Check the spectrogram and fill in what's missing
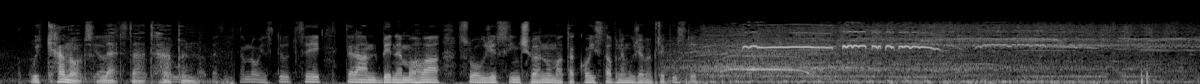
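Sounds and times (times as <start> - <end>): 
speech: 0.3 - 7.5
noisy outdoor protest crowd: 6.5 - 11.9
shrill sustained whistles: 6.8 - 11.9.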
